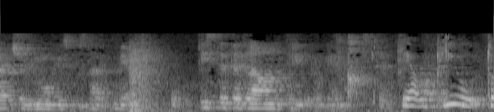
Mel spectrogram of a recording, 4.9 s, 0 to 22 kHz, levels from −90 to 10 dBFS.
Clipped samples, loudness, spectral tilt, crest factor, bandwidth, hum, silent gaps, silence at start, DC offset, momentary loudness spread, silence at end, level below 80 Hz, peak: under 0.1%; -26 LUFS; -6 dB/octave; 18 dB; 6.6 kHz; none; none; 0 s; under 0.1%; 11 LU; 0 s; -48 dBFS; -8 dBFS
